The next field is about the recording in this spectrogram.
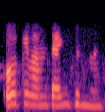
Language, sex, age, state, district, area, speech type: Tamil, female, 18-30, Tamil Nadu, Vellore, urban, conversation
